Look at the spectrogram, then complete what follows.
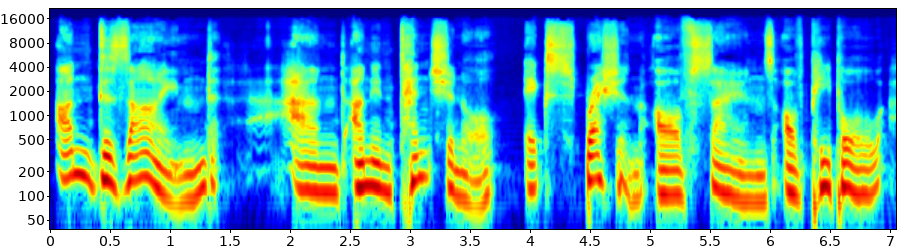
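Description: A man's voice: medium pitch, expressive, slow pace, no echo. A man in middle age speaks as a podcast co-host. His delivery is reflective and searching, with stress on key words, and the sound is dry with hardly any room on it. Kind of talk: reflective discussion of audio drama.

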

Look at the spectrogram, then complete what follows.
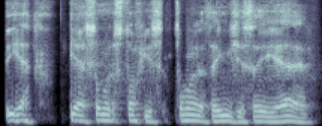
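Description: A northern English man with a mid-range voice, speaking as an interview guest. His answers are casual and halting, full of hesitations as he explains himself. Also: medium pitch, steady tone. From north of England.

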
